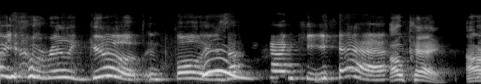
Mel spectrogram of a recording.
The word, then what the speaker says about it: zapiekanki: Zapiekanki, yeah.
